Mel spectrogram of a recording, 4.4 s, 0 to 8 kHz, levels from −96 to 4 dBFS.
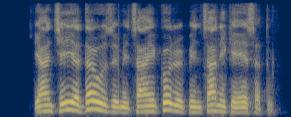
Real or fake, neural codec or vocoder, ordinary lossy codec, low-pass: fake; codec, 16 kHz in and 24 kHz out, 1 kbps, XY-Tokenizer; AAC, 48 kbps; 7.2 kHz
